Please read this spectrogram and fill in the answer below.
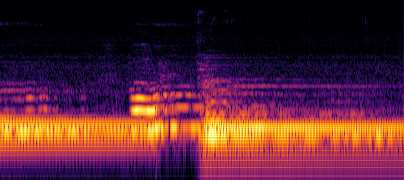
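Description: Electric guitar playing held chords that ring out, changing chord about halfway through, with a soft wordless vocal line over it.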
